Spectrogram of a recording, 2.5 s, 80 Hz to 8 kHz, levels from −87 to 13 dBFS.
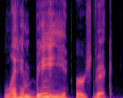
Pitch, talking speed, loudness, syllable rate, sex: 135 Hz, 120 wpm, -17 LUFS, 3.0 syllables/s, male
